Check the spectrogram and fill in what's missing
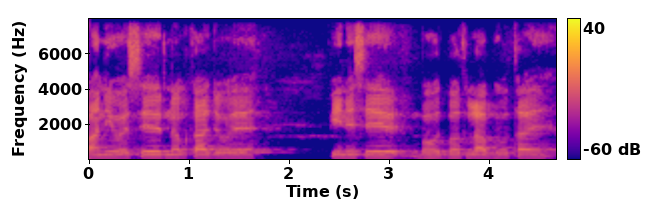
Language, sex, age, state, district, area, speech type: Hindi, male, 30-45, Uttar Pradesh, Prayagraj, urban, spontaneous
